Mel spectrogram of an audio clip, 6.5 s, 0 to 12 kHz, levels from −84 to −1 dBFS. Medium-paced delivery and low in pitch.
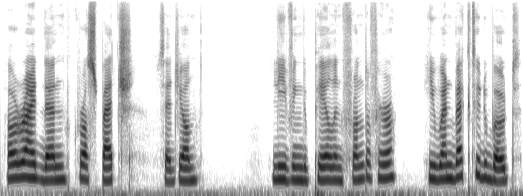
No: average, 175 wpm; high, 200 Hz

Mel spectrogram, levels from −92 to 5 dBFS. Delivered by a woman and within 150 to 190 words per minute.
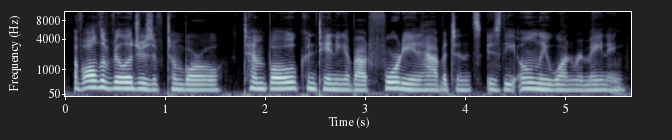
Yes: female; average, 170 wpm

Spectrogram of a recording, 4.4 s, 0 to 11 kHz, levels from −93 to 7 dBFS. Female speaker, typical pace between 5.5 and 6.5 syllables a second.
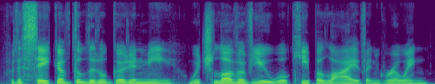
No: female; 5.2 syllables/s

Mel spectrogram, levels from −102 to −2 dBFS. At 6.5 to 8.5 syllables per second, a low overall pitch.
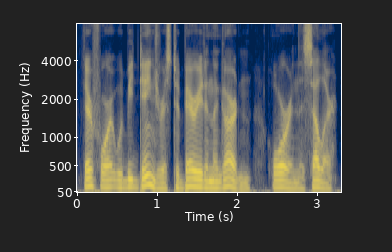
Yes: 7.9 syllables/s; low, 120 Hz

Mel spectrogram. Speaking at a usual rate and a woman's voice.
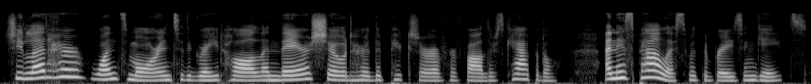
Yes: average, 190 wpm; female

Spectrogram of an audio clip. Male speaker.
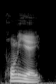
Yes: male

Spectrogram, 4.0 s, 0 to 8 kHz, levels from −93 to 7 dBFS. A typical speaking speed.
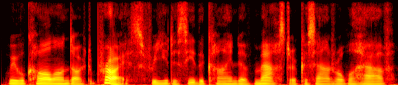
No: fast, 255 wpm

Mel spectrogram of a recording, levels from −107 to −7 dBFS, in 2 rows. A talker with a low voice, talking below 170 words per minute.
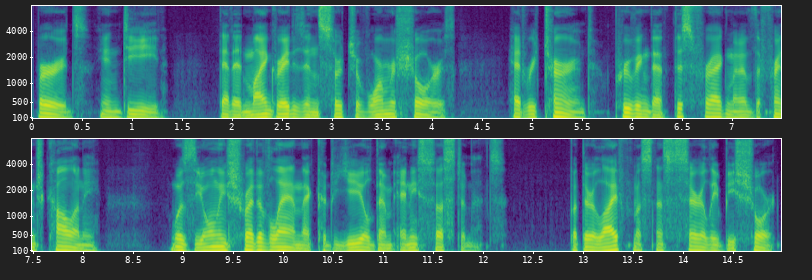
Yes: very low, 90 Hz; average, 155 wpm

